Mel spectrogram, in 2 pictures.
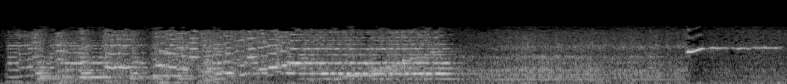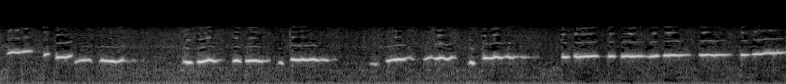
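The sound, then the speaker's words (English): Someone whistles a wavering, high love song melody in short phrases separated by brief pauses while driving, over a steady low rumble that follows a stretch of dense, sliding tones at the start. “You've been murdering that thing ever since we left New York.”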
